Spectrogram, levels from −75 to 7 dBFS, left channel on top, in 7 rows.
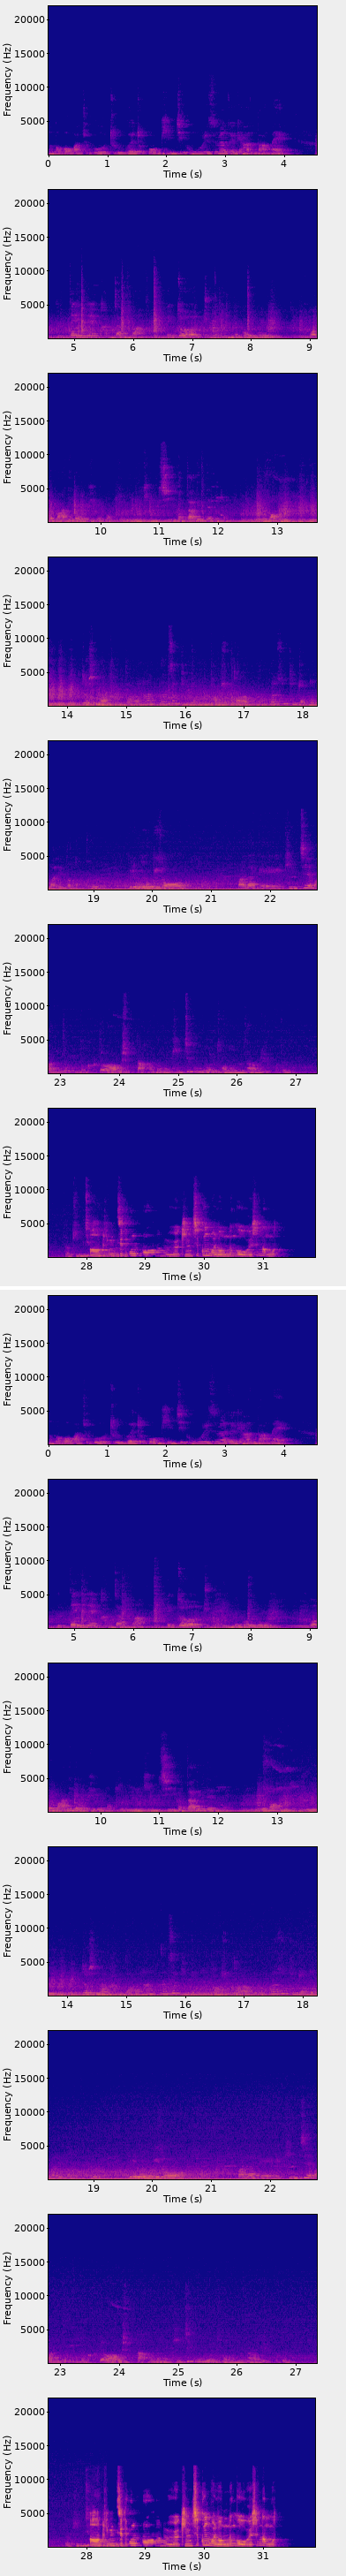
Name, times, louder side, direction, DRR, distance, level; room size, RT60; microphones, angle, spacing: voice 1, 0.0-6.2 6.6-8.6 8.9-12.2 12.7-13.0 13.4-13.9 14.2-20.6 21.4-26.9 27.6-28.7, equal, 10° left, 2.3 m, -39 dB
sound 1, 4.5-17.6, left 2 dB, 80° left, 0.8 m, -39 dB
sound 2, 12.7-28.4, right 2 dB, 85° right, 0.9 m, -41 dB
voice 2, 28.1-31.3, right 7 dB, 40° right, 0.3 m, -27 dB
9.5 x 3.4 x 6.5 m
head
